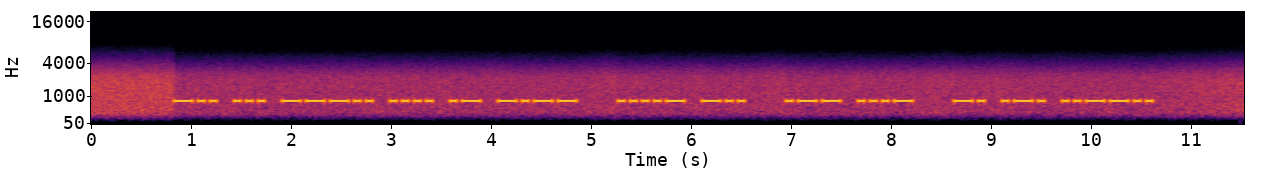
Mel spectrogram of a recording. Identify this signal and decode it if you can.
Morse code, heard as a keyed tone, machine-sent, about 20 wpm, 780 Hz. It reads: DS8HAY 4D WV NR?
